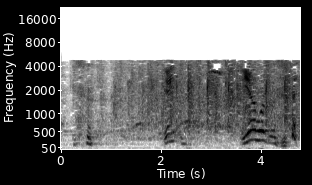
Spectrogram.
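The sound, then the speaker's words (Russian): An audience breaks into sustained applause in response to talk about sleep, a dense wash of clapping that swells toward the end, with voices and a bit of laughter mixed in over it. “Я вот удивляюсь, почему-то, когда тему сна касаешься, особые овации, особые какие-то...”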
